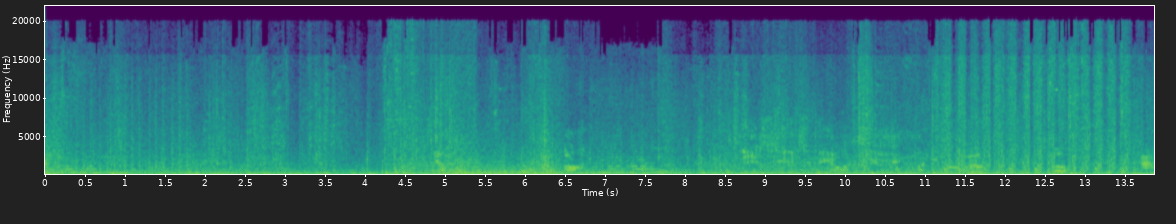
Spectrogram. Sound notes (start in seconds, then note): 0.0 gunshots boom; 0.2 dramatic music; 5.0 PC grunts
